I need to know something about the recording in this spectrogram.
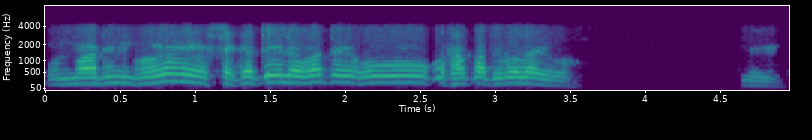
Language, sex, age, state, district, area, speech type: Assamese, male, 45-60, Assam, Majuli, rural, conversation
